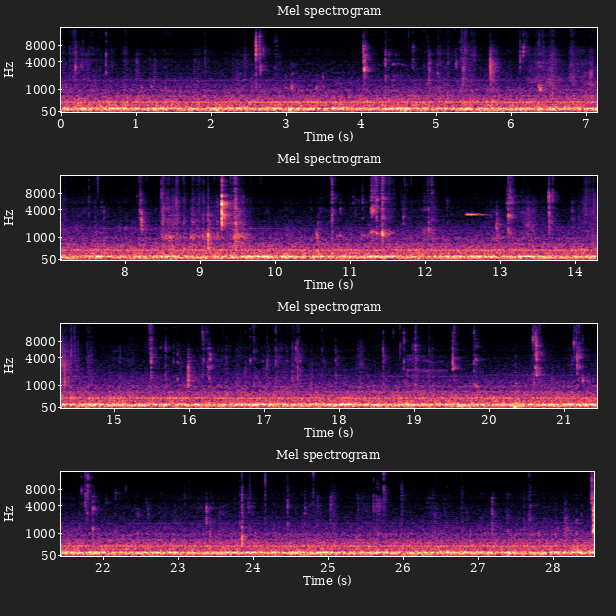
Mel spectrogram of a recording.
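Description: A person chewing and biting into a burger (an Impossible Whopper), with scattered small mouth and wrapper clicks. One sharper tap comes about nine seconds in, over a steady low hum.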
